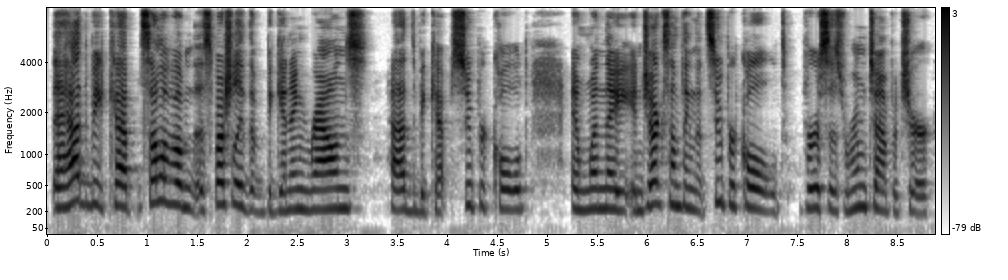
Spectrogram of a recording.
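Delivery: ordinary delivery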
